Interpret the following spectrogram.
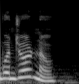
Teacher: notice how we stress the second to last syllable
